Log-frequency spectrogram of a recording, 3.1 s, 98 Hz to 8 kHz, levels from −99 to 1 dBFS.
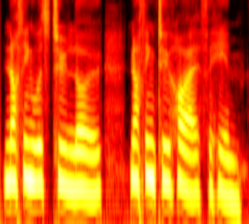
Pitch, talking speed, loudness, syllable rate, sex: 210 Hz, 175 wpm, -14 LUFS, 4.1 syllables/s, female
